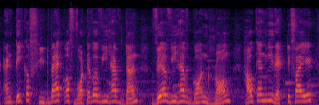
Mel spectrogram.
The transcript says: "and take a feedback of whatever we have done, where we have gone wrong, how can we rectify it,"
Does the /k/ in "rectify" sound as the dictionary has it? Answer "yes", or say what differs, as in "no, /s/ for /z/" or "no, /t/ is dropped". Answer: yes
